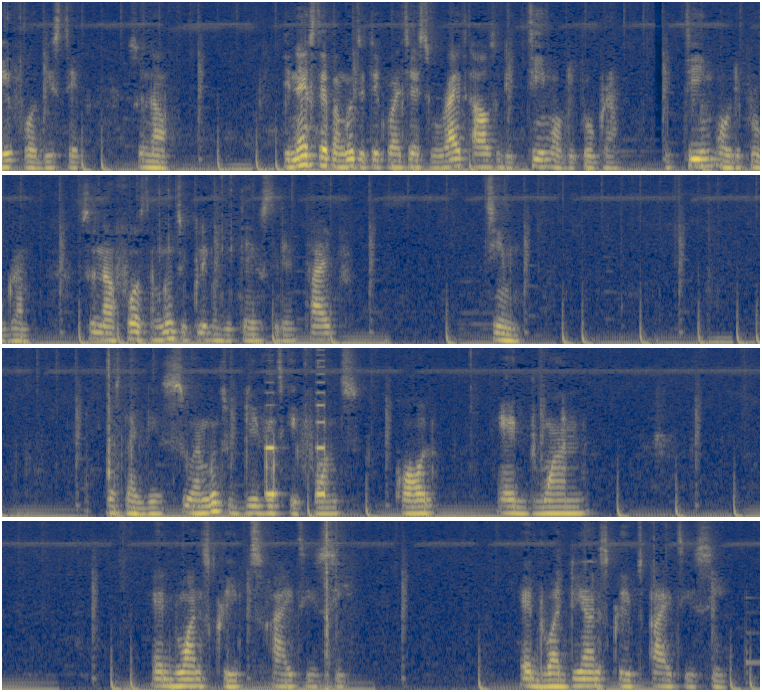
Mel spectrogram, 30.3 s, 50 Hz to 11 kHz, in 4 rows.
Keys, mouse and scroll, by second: 11.2 t, 13.8 Caps_Lock, 14.2-15.6 typing, 16.4 ctrl+space, 19.7 e, 23.1 d, 25.9 Return.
